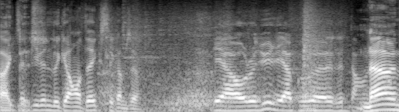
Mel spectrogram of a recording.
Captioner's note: speaking in foreign language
